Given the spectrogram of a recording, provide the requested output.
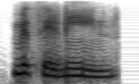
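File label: "methionine", English, Indian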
